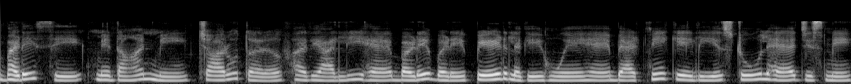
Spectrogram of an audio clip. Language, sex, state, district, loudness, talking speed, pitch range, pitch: Hindi, female, Chhattisgarh, Kabirdham, -16 LUFS, 155 wpm, 190-220 Hz, 195 Hz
